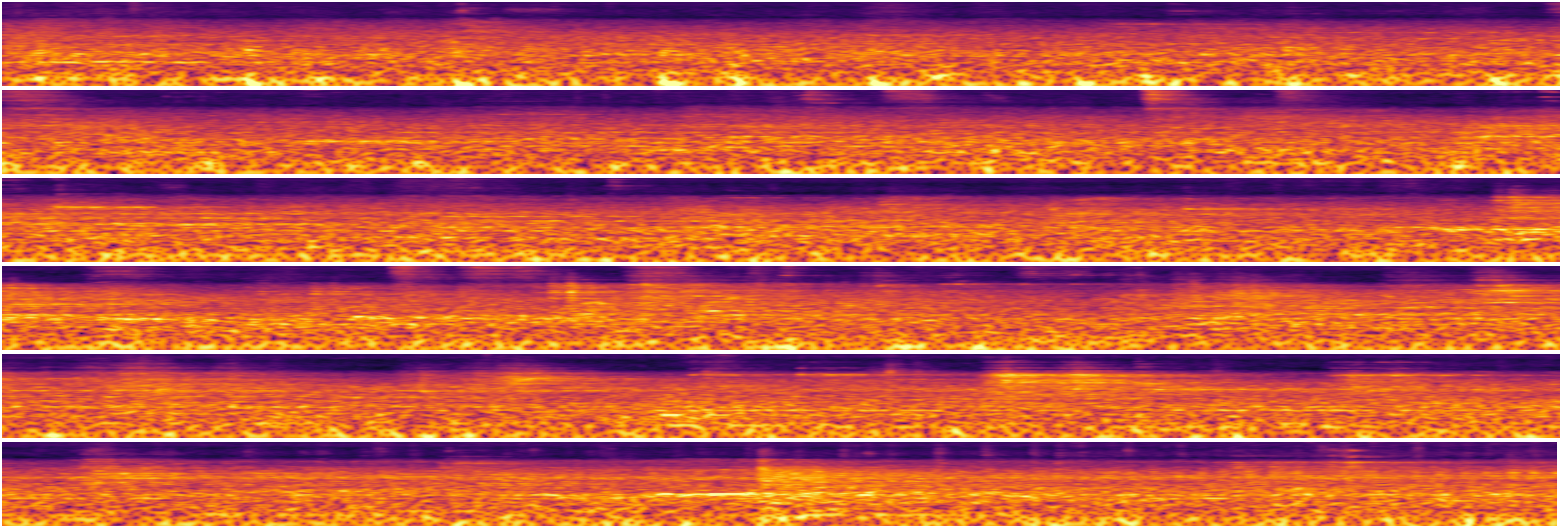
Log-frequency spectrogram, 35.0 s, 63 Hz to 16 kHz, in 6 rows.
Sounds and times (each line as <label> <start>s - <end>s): elevators and escalators 0.0s - 35.0s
